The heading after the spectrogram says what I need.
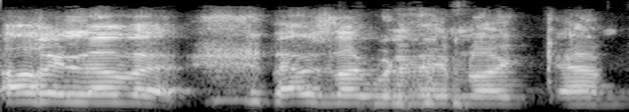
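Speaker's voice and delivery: loud, high, laughing; laughing delight. Real, not acted. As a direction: gush through laughter. Laughing at muted guest mishap.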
